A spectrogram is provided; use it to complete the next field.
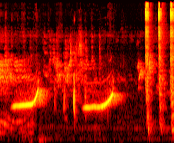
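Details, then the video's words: An Indian ringneck parakeet gives two clear, level whistles that sweep upward at the end, with soft twittering between them and a few sharp clicks at the close. "Funny Indian Ringneck Talking Parrot"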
